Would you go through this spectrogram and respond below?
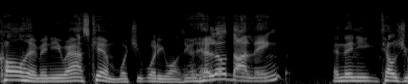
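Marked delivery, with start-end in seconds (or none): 2.0-2.8 put-on French accent. Imitating a French friend answering the phone: put-on French accent. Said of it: "What kind of accent is that?".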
